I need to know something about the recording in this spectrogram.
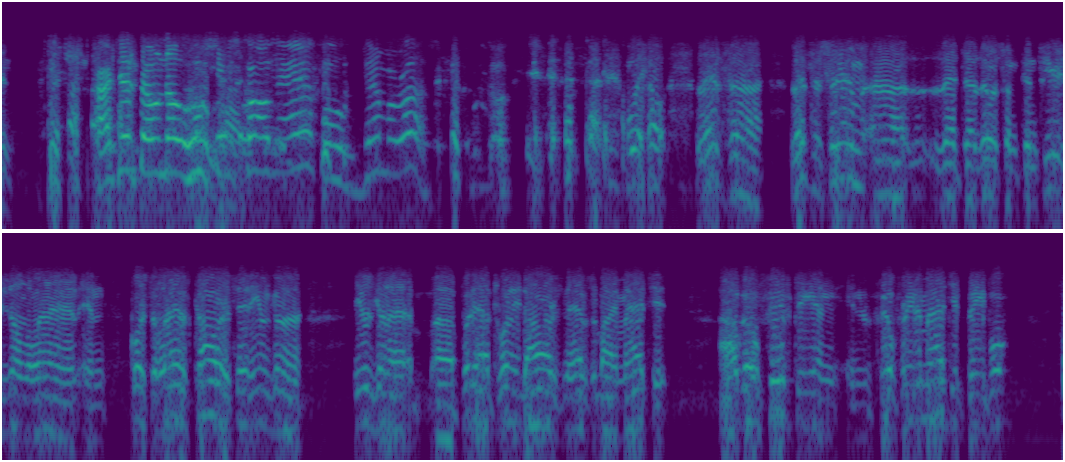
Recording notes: TNTSuperfantastic Conference Call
